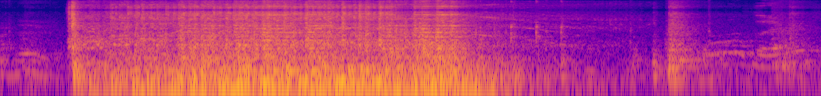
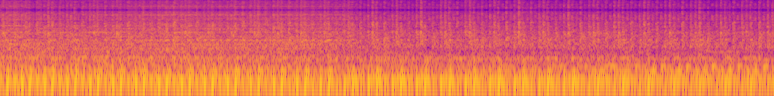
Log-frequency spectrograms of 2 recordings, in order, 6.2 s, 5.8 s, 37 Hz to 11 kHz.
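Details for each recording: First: 1980 International Harvester Travelall with Nissan 33SD turbo diesel, first start after oil, fuel and air filter service: catches and roars about three seconds with a little throttle, then sags and dies; air in the fuel system, may need the bleed screw cracked and more priming. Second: Nissan SD33 turbo diesel in a 1980 International Harvester Travelall, started after oil, fuel and air filter service: deep, steady, even idle clatter with no knock or misfire, sounding good; oil pressure present, possibly slightly rough from air after fuel filter change.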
